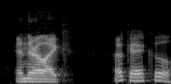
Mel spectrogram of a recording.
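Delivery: ordinary talk, nothing marked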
